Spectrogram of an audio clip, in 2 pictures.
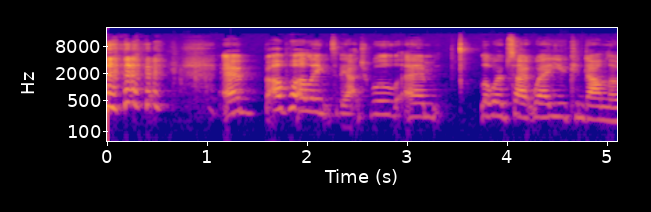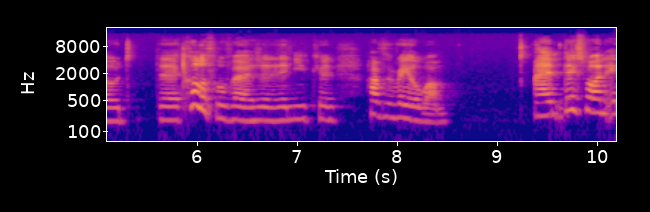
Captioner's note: laughs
